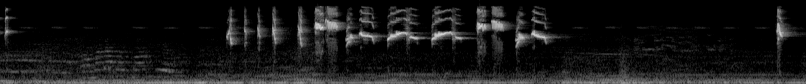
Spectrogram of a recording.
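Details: Loud, fast Orange-headed thrush song meant to coax silent caged birds into singing. After a quiet start with faint low notes, a dense three-second burst of high slurred whistles and sharp chips, then one final high note.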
